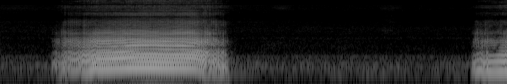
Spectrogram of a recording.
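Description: A loud, rough, low rumbling sound lasting nearly two seconds, then a quiet pause and a fresh start: a snore on each in-breath.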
